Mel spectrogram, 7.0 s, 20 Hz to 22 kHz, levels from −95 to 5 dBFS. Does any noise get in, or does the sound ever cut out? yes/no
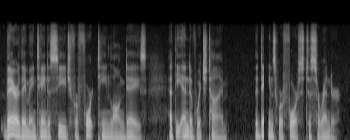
yes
